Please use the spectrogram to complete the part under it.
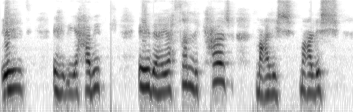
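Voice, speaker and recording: Gentle young Egyptian woman, voiced by a narrator, coaxing, high voice. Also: fast talker, no echo, lightly acted. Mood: soothing. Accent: Egyptian Arabic. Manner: soothing, coaxing. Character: caring young female friend.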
